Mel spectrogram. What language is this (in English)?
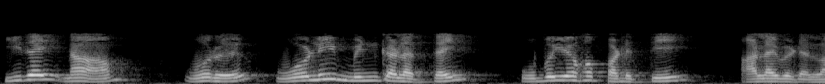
Tamil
